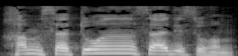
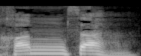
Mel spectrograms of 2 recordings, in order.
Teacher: هذه الهاء في أغلب لهجات العرب تكون في الوصل تاء وفي الوقف هاء · Term: هاء التأنيث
